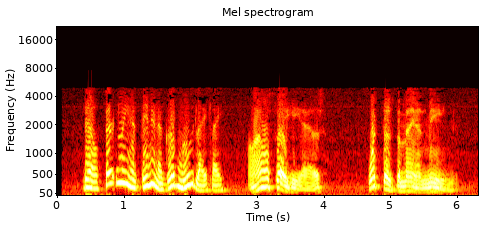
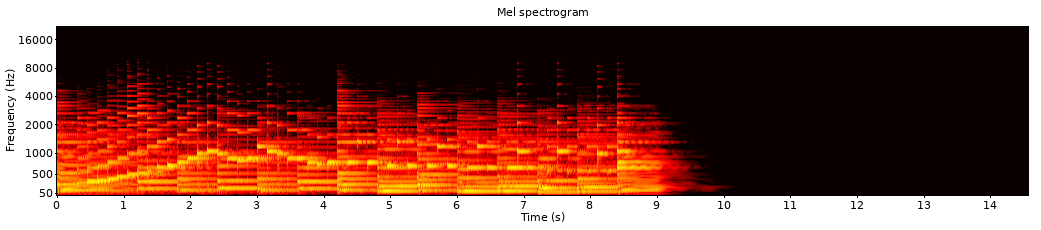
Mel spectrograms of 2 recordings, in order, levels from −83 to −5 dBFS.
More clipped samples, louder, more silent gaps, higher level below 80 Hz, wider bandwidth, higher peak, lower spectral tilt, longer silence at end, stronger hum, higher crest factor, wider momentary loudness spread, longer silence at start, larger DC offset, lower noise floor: neither; first, -10 LUFS vs -30 LUFS; neither; first, -44 dBFS vs -56 dBFS; second, 5 kHz vs 9.4 kHz; first, 0 dBFS vs -14 dBFS; first, -12.5 dB/octave vs -8 dB/octave; second, 0.3 s vs 5.25 s; neither; second, 10 dB vs 16 dB; first, 11 LU vs 2 LU; first, 0.4 s vs 0 s; neither; second, -41 dBFS vs under -90 dBFS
